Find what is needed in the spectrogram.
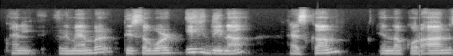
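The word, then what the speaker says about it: اهدنا: As you say, alif with fatha, a, and this down, I sound E. So when it joins with the next one, you say ihdina.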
